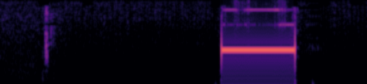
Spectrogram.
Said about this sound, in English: You have reached P&J Florist. Unfortunately, we can't get to the phone right now, but if you leave your name and number after the beep, we'll get back to you as soon as possible.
